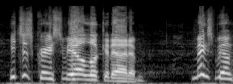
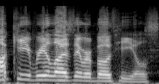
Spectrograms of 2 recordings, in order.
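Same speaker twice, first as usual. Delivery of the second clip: normal talking voice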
